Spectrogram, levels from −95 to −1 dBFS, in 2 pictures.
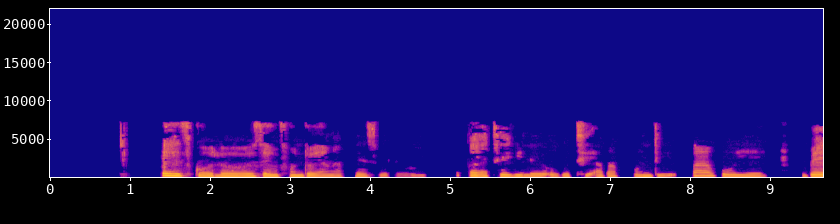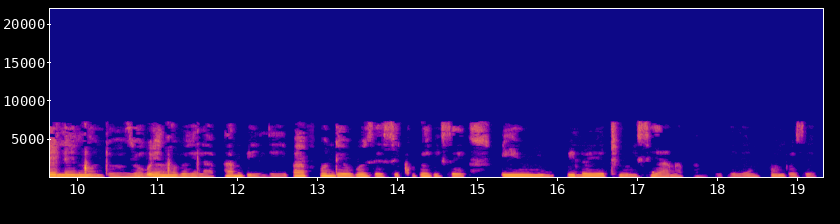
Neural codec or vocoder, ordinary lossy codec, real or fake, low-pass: none; MP3, 32 kbps; real; 7.2 kHz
